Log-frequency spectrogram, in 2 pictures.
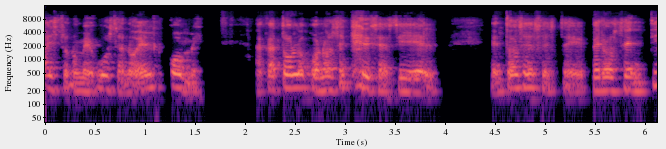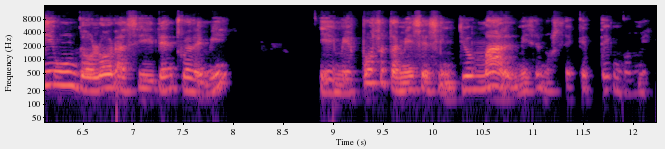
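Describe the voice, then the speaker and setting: A woman's voice: medium pitch, vocal fry, warm tone. A middle-aged woman, telling a personal story as an interviewee and often ending phrases with a questioning tag. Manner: emotional recounting, frequent "¿no?" tag.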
